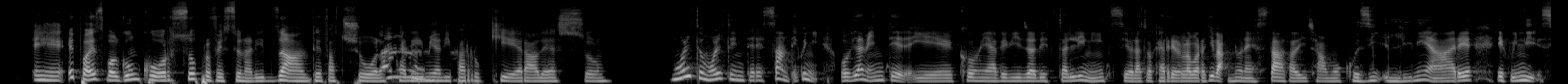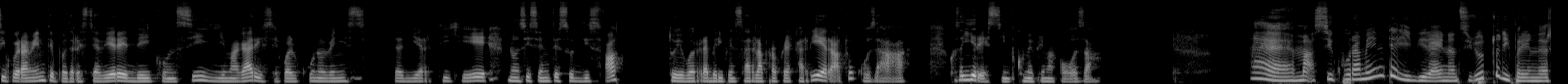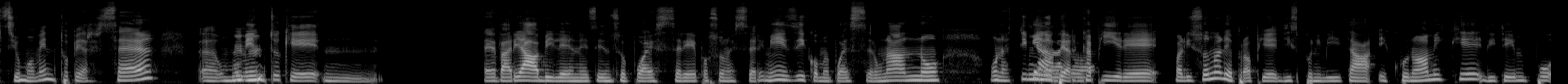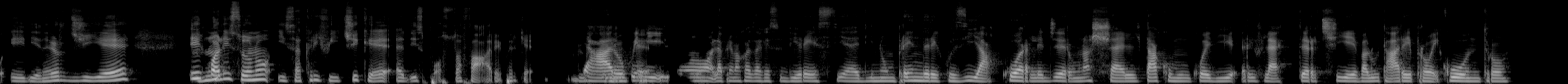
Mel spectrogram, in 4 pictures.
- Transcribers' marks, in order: "proprie" said as "propie"
- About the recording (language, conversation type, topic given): Italian, podcast, Qual è il primo passo per ripensare la propria carriera?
